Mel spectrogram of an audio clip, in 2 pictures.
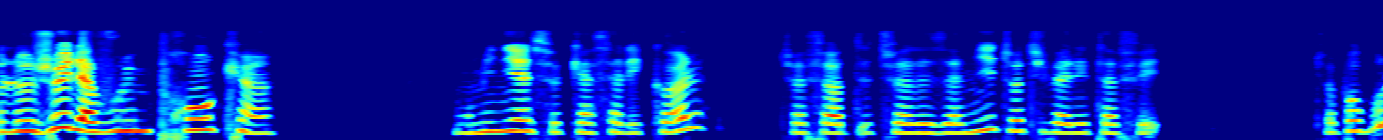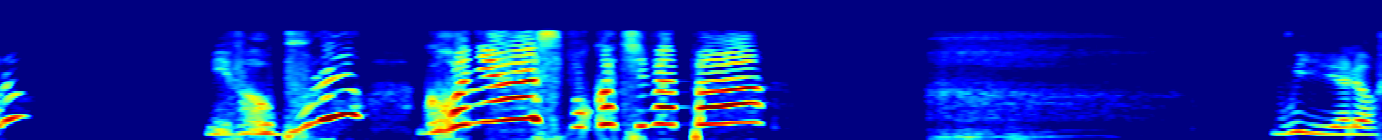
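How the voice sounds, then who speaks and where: A woman's voice: fairly high pitch, fairly bright tone, smooth, no echo, muffled recording. A woman streamer giving casual let's-play commentary, talking to and scolding her game characters in an exasperated way. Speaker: gaming streamer.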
